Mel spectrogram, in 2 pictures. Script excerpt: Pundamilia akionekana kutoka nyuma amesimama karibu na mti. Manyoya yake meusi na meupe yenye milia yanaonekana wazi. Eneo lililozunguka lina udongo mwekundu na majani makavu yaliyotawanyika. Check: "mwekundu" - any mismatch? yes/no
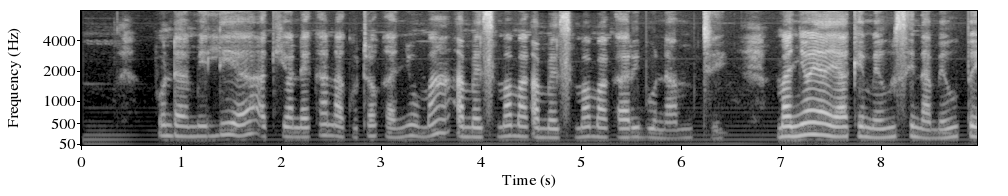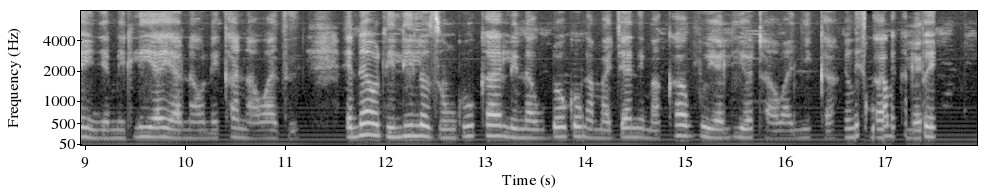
yes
